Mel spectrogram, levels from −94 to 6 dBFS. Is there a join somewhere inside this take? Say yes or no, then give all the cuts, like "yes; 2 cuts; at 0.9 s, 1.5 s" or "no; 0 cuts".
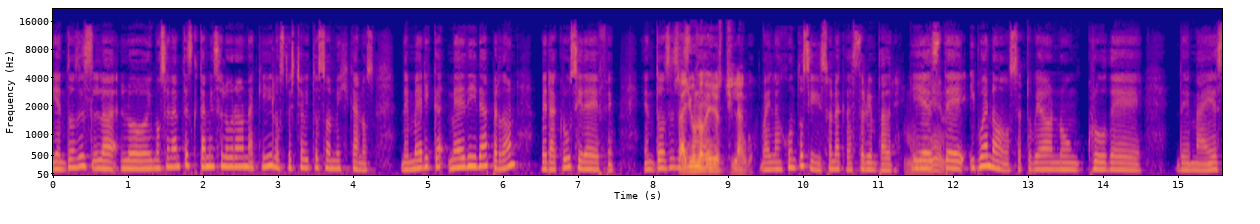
yes; 3 cuts; at 9.4 s, 11.3 s, 12.3 s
